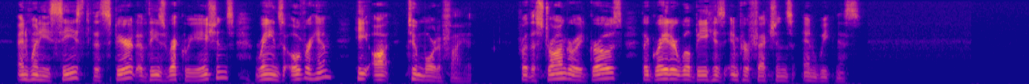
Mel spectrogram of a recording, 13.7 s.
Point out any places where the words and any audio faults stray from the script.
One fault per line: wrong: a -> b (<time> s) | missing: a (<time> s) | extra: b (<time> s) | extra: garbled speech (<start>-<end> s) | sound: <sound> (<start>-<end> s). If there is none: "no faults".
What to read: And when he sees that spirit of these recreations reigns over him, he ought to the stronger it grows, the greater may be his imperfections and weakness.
extra: the (1.2 s)
extra: mortify it for (5.6 s)
wrong: may -> will (9.1 s)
